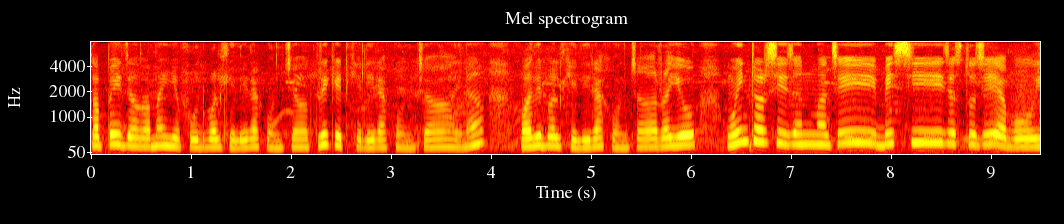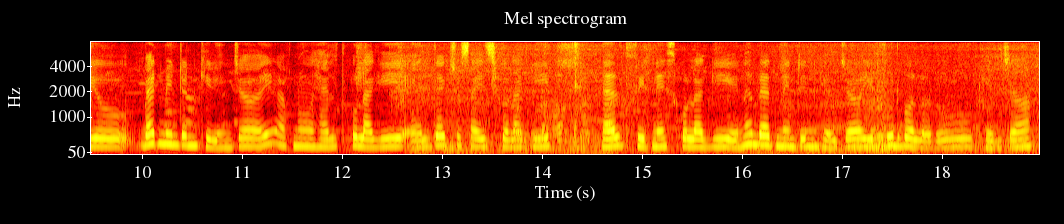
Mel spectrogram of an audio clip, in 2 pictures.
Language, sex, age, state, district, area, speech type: Nepali, female, 30-45, West Bengal, Jalpaiguri, urban, spontaneous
